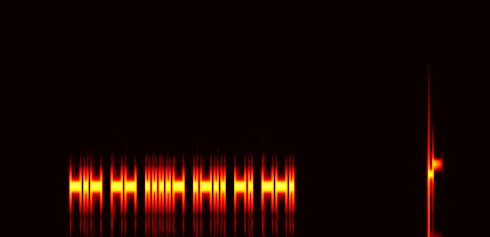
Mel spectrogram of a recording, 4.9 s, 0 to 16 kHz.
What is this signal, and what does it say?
Morse code, heard as a keyed tone, about 36 wpm, 700 Hz. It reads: KM4LNG
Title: USA Call Signs - 6 Characters - 2x Character Spacing - 35wpm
